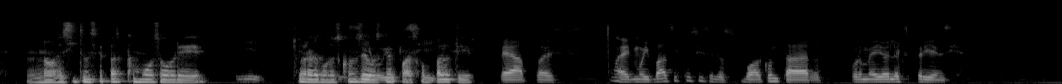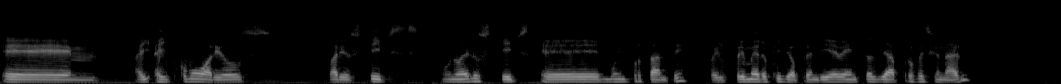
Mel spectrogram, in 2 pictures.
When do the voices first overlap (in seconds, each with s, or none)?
3.0 s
